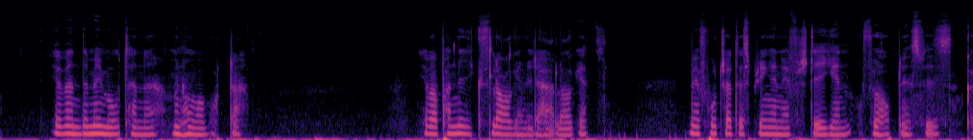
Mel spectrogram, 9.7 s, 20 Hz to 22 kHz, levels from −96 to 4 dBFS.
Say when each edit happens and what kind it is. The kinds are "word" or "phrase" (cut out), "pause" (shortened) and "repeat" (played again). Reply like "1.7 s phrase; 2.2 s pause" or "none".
none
